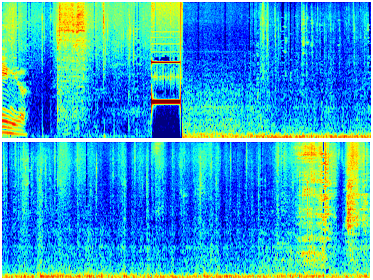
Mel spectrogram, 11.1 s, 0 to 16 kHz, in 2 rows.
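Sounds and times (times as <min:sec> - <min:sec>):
censor bleep: 0:02.2 - 0:02.7
car driving rumble inside cabin: 0:02.2 - 0:11.0.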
